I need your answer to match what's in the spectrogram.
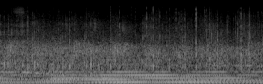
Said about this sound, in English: Come on, let's give him a hand clap of praise in this house.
